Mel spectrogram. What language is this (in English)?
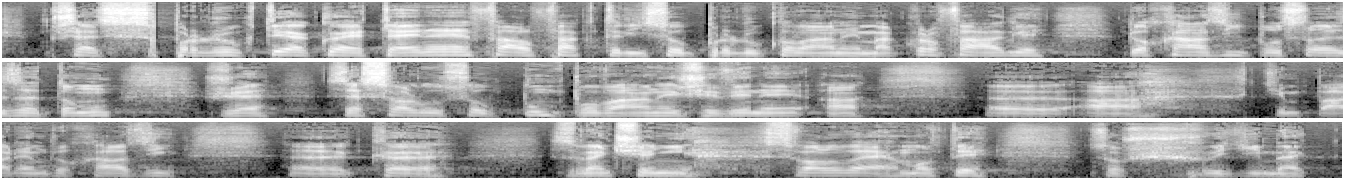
Czech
